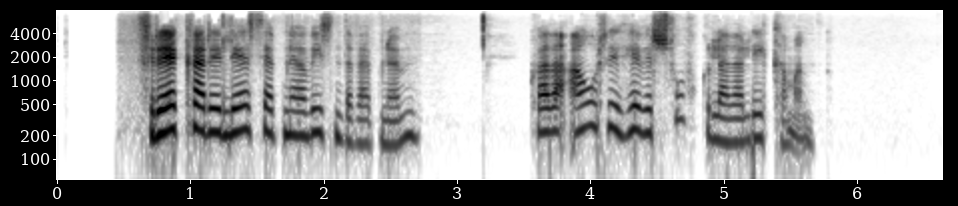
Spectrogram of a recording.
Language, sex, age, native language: Icelandic, female, 50-59, Icelandic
